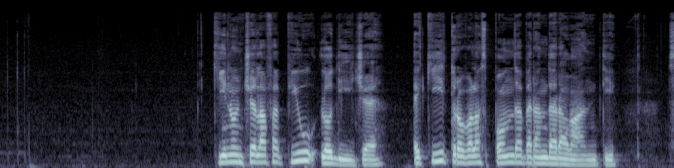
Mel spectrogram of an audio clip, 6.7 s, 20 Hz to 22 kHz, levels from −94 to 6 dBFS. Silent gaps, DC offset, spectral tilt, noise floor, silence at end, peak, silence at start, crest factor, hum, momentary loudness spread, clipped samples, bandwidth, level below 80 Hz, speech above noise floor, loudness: none; under 0.1%; -6.5 dB/octave; -65 dBFS; 0 s; -4 dBFS; 2.15 s; 16 dB; none; 8 LU; under 0.1%; 16.5 kHz; -54 dBFS; 47 dB; -19 LUFS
